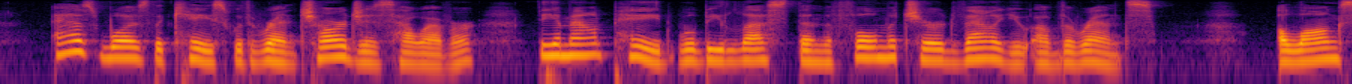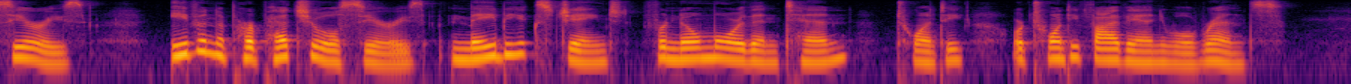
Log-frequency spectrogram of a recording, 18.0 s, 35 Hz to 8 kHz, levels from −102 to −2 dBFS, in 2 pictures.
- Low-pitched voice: No, medium, 160 Hz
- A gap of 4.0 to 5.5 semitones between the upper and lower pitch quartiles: Yes, average, 4.9 semitones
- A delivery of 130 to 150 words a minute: Yes, average, 145 wpm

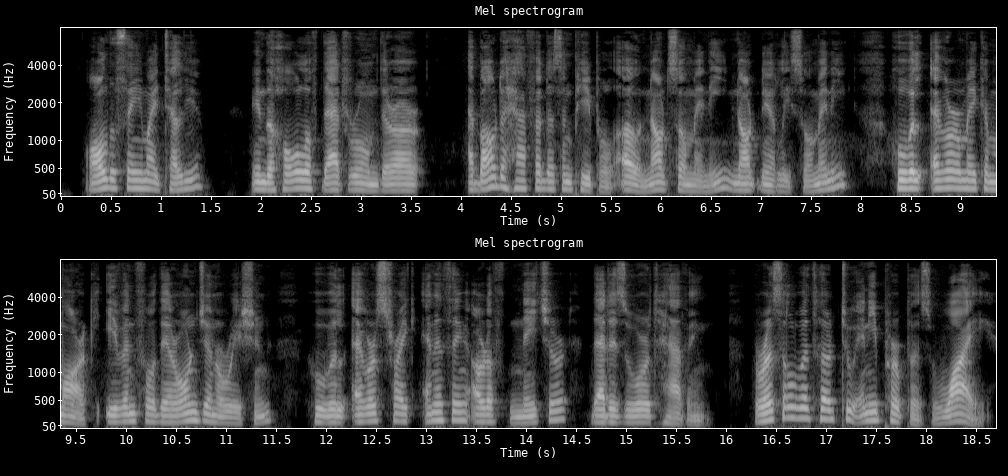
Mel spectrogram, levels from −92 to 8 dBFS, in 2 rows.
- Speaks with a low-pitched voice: Yes, low, 125 Hz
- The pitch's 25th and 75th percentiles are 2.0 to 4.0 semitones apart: No, average, 4.5 semitones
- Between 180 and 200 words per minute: Yes, average, 185 wpm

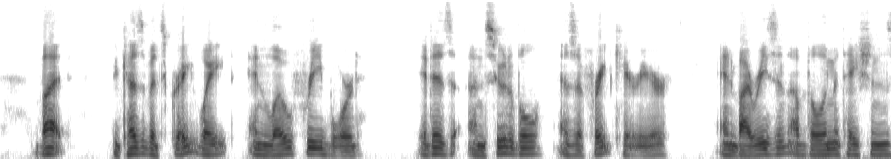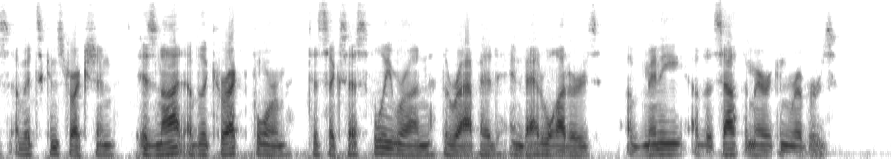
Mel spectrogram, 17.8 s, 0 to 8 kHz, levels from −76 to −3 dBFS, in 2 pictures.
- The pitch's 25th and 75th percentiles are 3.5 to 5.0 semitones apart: No, narrow, 2.4 semitones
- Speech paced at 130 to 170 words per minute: Yes, average, 160 wpm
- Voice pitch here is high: No, low, 100 Hz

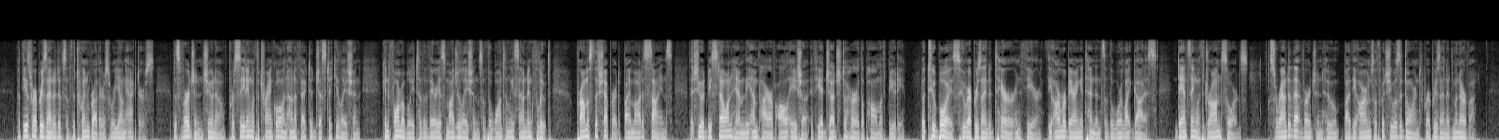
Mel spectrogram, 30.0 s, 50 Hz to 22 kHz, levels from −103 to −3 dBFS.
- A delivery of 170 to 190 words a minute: Yes, average, 180 wpm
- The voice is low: Yes, low, 105 Hz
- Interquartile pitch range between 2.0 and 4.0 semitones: Yes, narrow, 2.5 semitones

